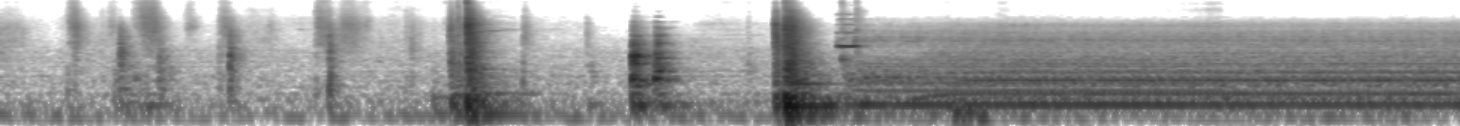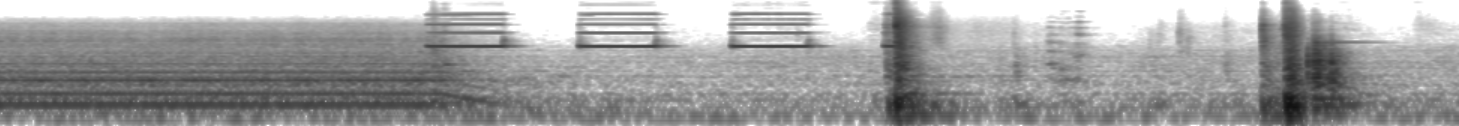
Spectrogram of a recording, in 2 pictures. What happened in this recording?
I took a cup, heated it up in tha microwave and removed it.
